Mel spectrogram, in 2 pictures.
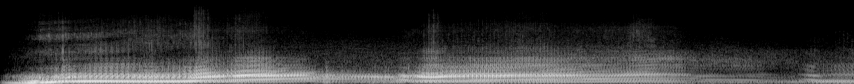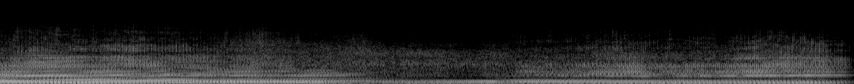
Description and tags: Sound of a Mustang GT500. Recorded on the Roland R4 PRO with Sennheiser MKH60.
